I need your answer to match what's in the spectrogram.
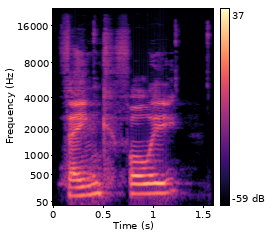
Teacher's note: that N making the NG sound before the K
